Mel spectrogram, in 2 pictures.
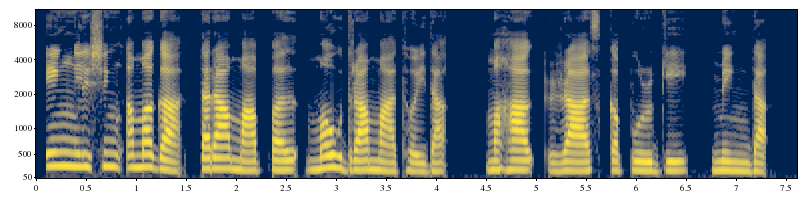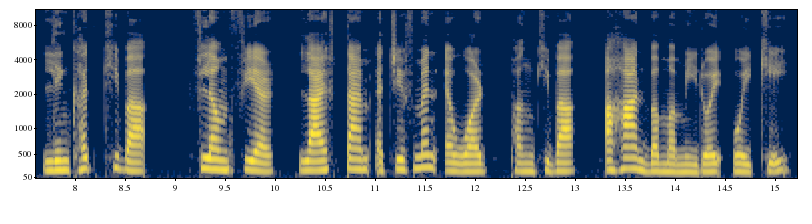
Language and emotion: Manipuri, neutral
